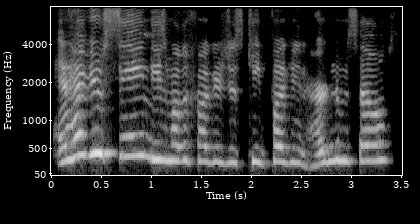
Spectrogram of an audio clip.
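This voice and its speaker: A man's voice: very high-pitched, animated, normal speed. A man co-hosting a podcast in laid-back, profane banter. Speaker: podcast co-host. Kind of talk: casual chat.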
